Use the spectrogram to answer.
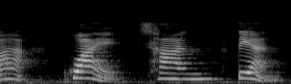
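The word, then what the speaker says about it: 快餐店: 3 พยางค์ นะ คะ ตัว นี้ ออก เสียง ว่า ควาย ชาญ เตี้ยน ควาย ฉัน เปลี่ยน ฉัน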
